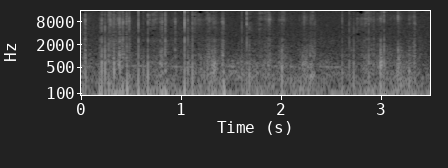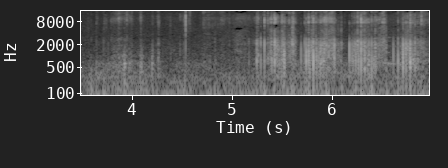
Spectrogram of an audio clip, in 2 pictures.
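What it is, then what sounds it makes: Bar of soap scratched with fingernails. A solid red bar of soap is scratched and tapped with long fingernails, producing a steady run of dry, crinkly scratching and soft tapping. The sound grows brighter and more intense in the last two seconds.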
